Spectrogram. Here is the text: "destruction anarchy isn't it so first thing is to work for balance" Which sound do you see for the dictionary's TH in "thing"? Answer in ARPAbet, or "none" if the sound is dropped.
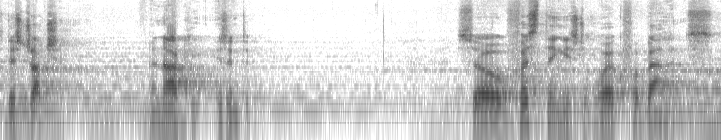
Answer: TH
